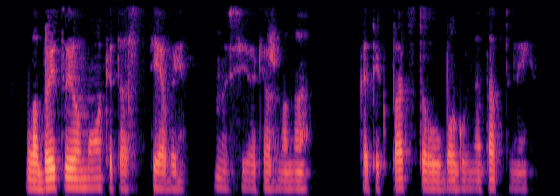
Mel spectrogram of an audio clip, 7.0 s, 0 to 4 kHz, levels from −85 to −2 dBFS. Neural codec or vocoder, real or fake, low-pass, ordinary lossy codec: none; real; 3.6 kHz; AAC, 24 kbps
